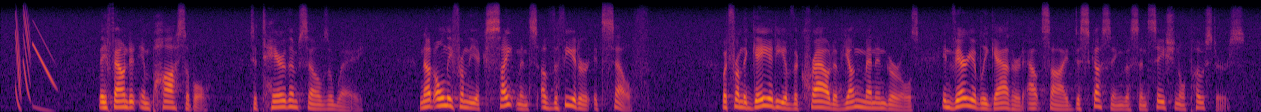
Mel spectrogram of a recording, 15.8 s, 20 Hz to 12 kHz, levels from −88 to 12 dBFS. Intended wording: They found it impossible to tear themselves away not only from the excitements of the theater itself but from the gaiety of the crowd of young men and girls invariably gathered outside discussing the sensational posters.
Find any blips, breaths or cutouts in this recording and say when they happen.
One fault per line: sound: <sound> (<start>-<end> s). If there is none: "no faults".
sound: chirp (0.2-0.7 s)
